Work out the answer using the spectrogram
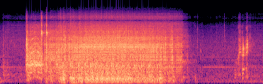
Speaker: All right. Well, it did start, but not without a hitch.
